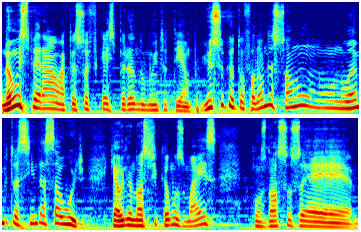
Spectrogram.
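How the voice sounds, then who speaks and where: A man at a very fast pace and high pitch, with very wide pitch swings and music in the background. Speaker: pastor. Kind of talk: sermon.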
